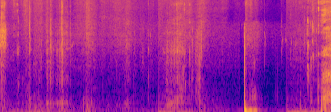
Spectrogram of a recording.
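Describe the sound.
A Williams Christ pear sweet is bitten with one sharp, crunchy crack, surrounded by faint chewing and mouth noises.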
